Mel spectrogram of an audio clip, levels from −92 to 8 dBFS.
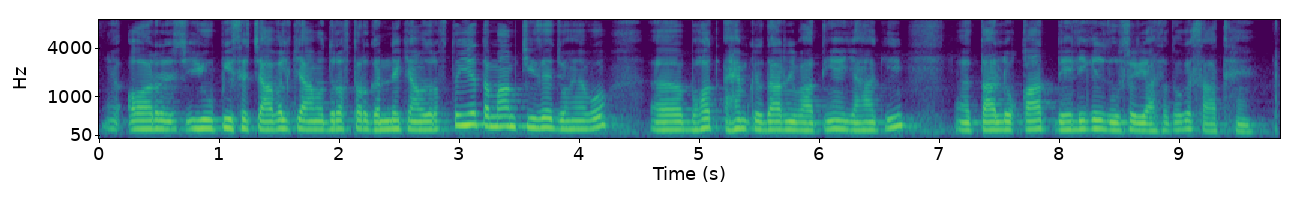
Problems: constant background noise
